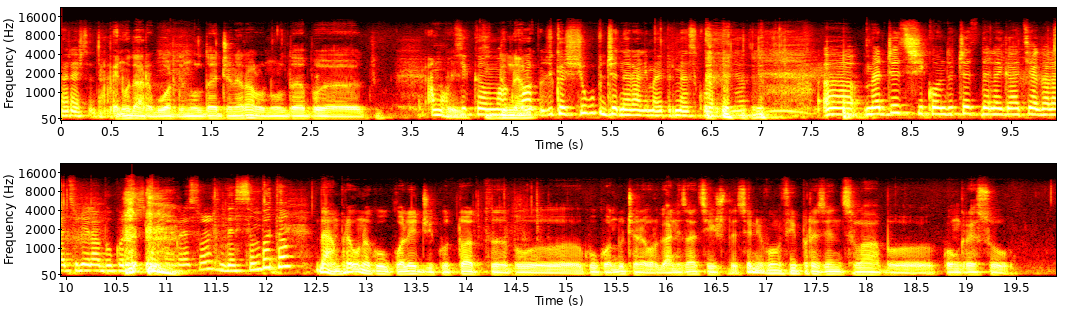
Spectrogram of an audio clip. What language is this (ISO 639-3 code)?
ron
